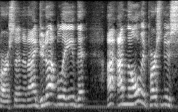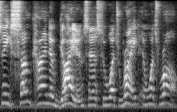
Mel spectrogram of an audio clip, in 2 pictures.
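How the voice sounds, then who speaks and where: Amid noticeable background noise and audible room echo, a man with a high pitch uses a raised, projected voice at a moderate pace with ordinary pitch variation. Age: 60s. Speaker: leadership trainer. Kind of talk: solo talk on personal values. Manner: halting, repeats words.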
